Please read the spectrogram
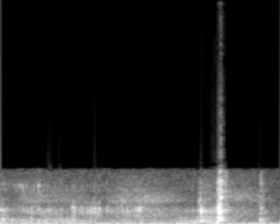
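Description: Skateboard wheels rolling on asphalt, then a sharp clack of the board near the end as the tail is popped for an ollie.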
